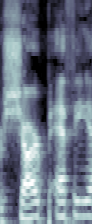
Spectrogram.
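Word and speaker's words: Tokyo Mirage Sessions ♯FE: It is Note. It is Musical Note FE, or Sharp FE, I believe it is.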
